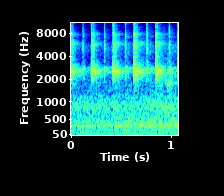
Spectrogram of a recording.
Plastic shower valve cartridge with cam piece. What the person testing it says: you shake it you're going to notice that it rattles like a baby rattle once you've done that this valve is basically repaired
